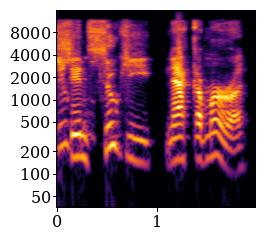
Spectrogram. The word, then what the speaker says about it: Shinsuke Nakamura: And second of all, all of y'all have been pronouncing Shinsuke's name wrong. It's Shinsuki Nakamura. Nakamura.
